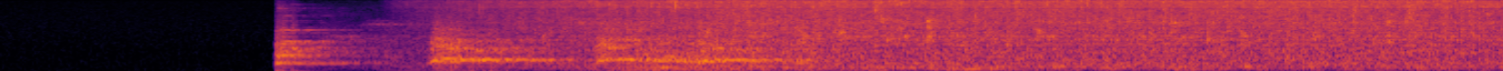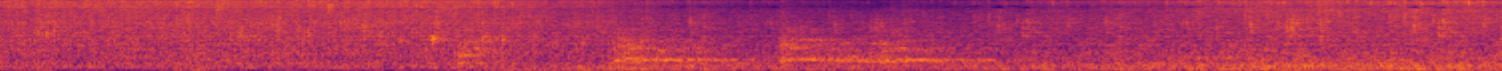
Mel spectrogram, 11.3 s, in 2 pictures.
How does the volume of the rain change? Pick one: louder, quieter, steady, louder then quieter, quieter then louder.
steady.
